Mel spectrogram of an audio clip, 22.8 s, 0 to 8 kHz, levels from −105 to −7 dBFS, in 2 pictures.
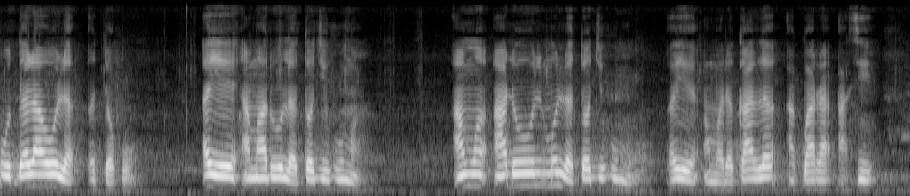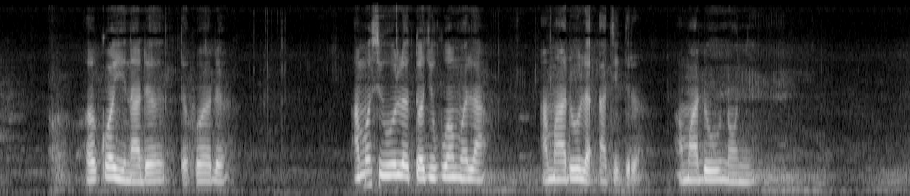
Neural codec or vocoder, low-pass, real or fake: none; 7.2 kHz; real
